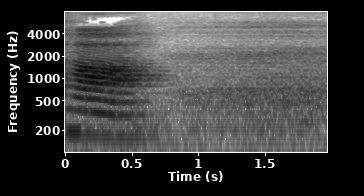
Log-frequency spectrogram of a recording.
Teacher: sinuses as if there's a swirling of air at that base air comes through the back of the throat there's a dilation of the glottis and it feels as it for creating space in the back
